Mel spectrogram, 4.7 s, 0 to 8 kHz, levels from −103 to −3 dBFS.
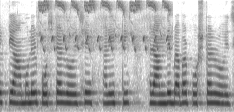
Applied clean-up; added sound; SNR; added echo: none; Chirp, tweet; 13 dB; none.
